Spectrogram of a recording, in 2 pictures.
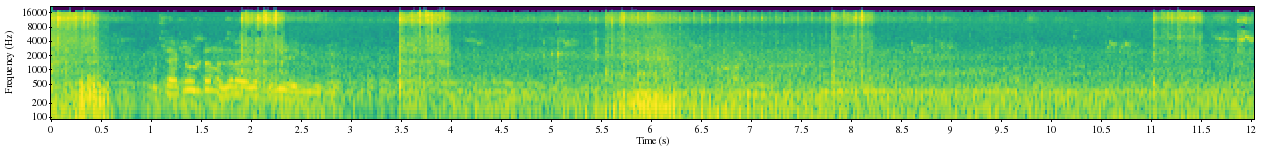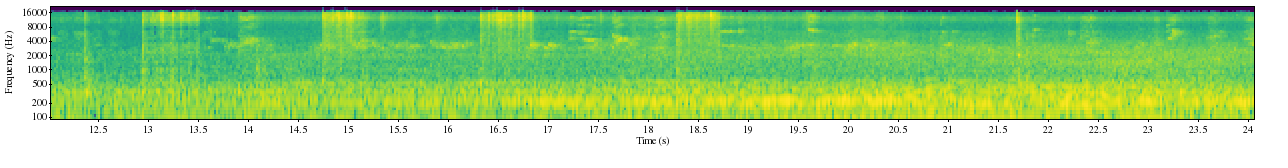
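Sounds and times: welding arc crackling hiss: 0:00.0 - 0:00.8, 0:01.8 - 0:02.7, 0:03.4 - 0:04.2, 0:07.7 - 0:08.5, 0:11.0 - 0:12.0, 0:12.9 - 0:19.6.

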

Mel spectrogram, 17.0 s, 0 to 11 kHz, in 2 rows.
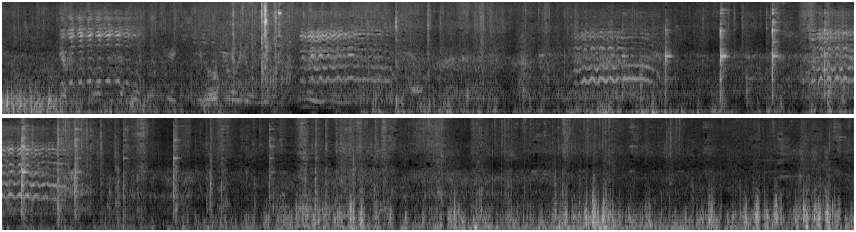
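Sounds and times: goats bleating: 0:00.6 - 0:01.5, 0:02.9 - 0:04.1, 0:05.6 - 0:06.6, 0:08.0 - 0:09.2.

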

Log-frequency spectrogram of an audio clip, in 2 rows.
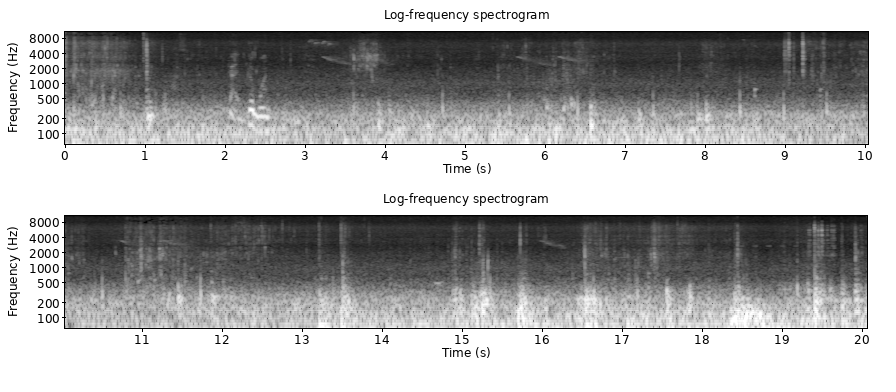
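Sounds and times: small splashes: 0:00.0 - 0:01.1
water around a kayak: 0:00.0 - 0:20.0
wind rumble on microphone: 0:00.0 - 0:20.0.

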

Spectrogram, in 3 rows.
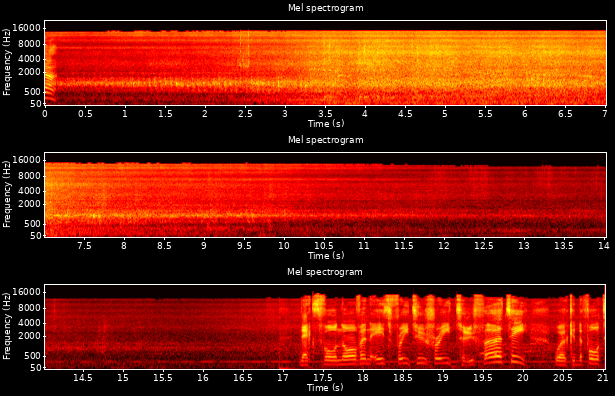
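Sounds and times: train rushing past: 0:00.0 - 0:14.6
steady whine: 0:00.0 - 0:21.0.

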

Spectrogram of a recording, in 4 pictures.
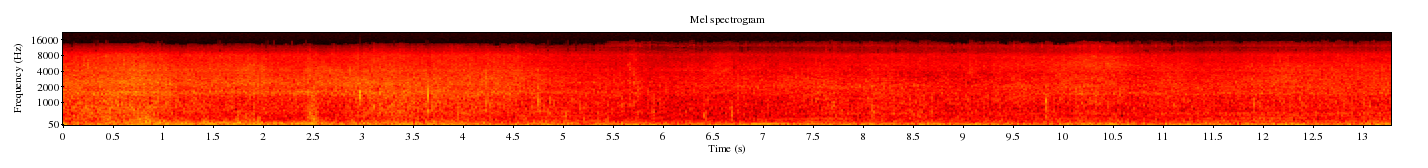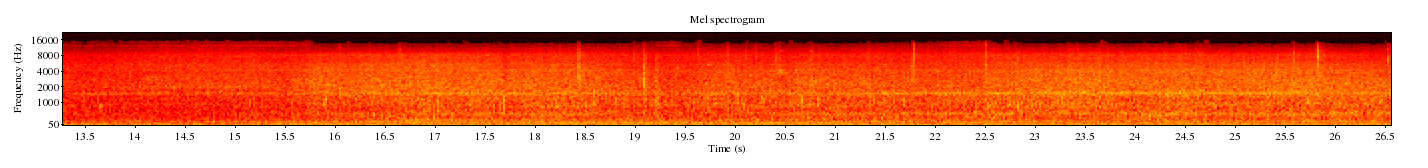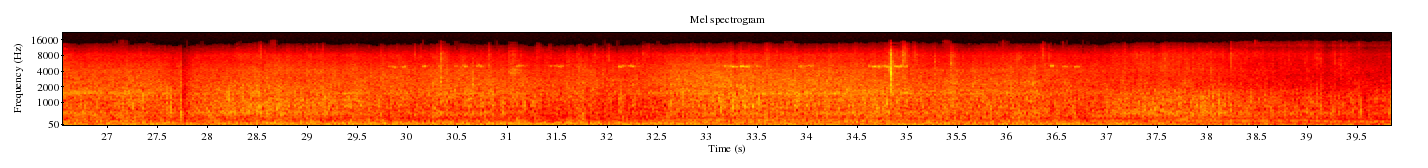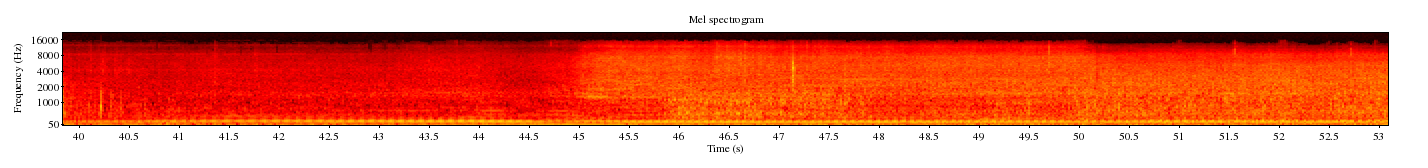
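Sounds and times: car engine running: 0:00.0 - 0:53.0
tyres rolling over gravel: 0:12.3 - 0:41.5.

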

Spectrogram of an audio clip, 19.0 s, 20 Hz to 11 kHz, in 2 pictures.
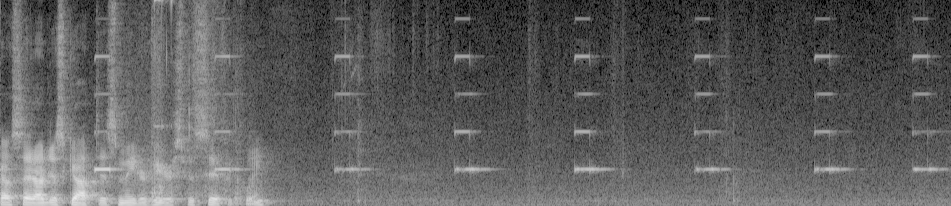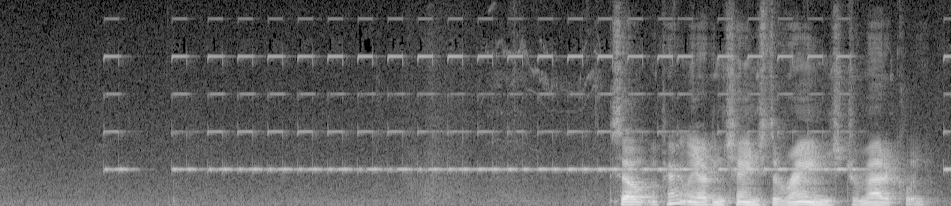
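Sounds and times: clamp meter beeping: 0:00.9 - 0:01.2, 0:03.3 - 0:03.8, 0:04.5 - 0:05.0, 0:05.7 - 0:06.2, 0:06.9 - 0:07.3, 0:08.1 - 0:09.6, 0:10.5 - 0:18.3.

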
